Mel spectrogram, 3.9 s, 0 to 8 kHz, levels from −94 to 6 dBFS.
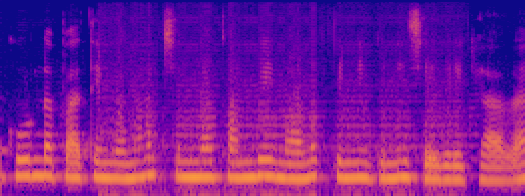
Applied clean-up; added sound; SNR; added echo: neural separator model SepFormer DNS4.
